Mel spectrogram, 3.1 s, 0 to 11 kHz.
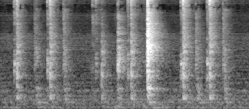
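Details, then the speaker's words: Ariens 1336 Pro snowblower electric chute motor not turning; faint light ticks every fraction of a second with no running hum; motor stuck, found corroded with worn brushes, before test-light check of power and ground. "I hear the motor giving a little tick tick, so I'm 99% sure, but let's just start with the basics."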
